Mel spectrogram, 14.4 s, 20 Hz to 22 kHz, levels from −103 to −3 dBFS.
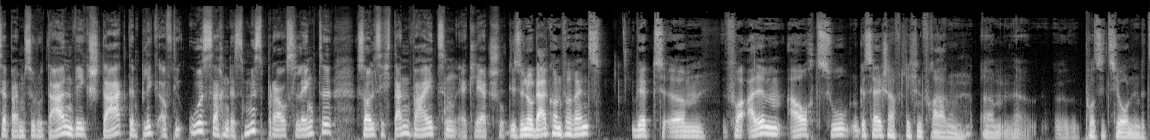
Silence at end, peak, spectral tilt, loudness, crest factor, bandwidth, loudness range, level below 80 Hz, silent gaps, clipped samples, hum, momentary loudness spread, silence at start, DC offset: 0.05 s; 0 dBFS; -5 dB/octave; -19 LUFS; 20 dB; 18.5 kHz; 5 LU; -42 dBFS; none; under 0.1%; none; 12 LU; 0 s; under 0.1%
